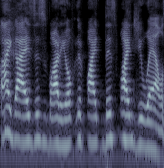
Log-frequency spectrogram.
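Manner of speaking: very loud, high, giggly, laughing through words. Introducing herself to listeners, giggling while talking. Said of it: "I have the case of the giggles".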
